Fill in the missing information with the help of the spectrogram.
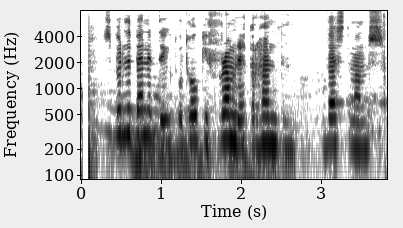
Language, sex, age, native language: Icelandic, female, 12, Icelandic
